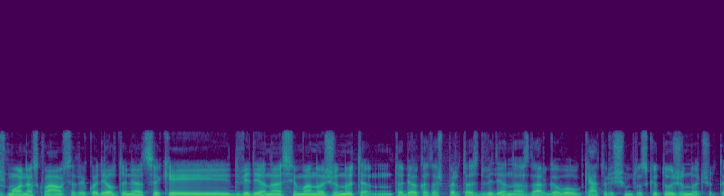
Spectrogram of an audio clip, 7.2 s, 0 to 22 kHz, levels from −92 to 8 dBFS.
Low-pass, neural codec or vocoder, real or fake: 7.2 kHz; none; real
